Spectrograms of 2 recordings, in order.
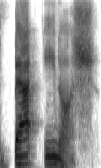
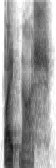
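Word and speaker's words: Batenosh: A far more reliable pronunciation is Bat Enosh, but the version I am delivering only calls her Baitnash.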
